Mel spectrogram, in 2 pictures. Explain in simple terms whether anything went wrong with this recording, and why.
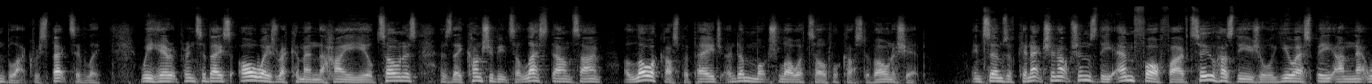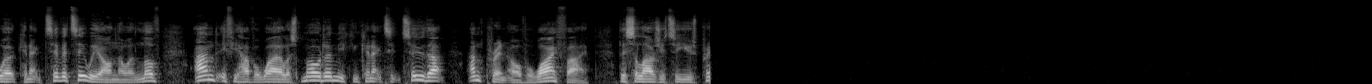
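An audio dropout to a faint residue starts at 20.82 s and runs to the end. The sound cuts off abruptly, leaving only soft hiss far below its normal level, most likely because the signal was lost while the recording path stayed live.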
